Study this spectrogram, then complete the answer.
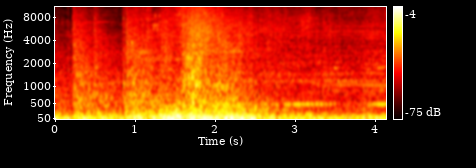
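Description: A weapon fires with a loud whooshing burst.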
